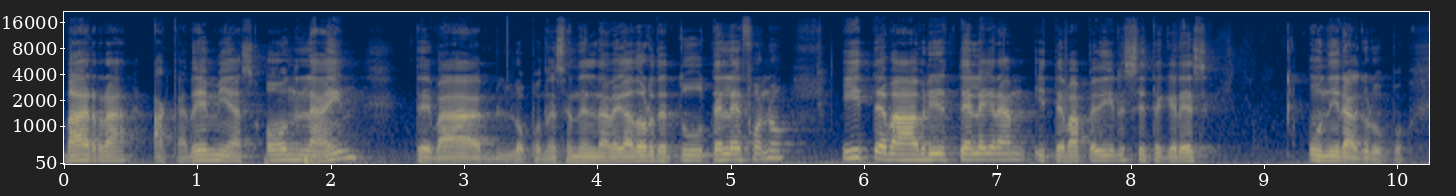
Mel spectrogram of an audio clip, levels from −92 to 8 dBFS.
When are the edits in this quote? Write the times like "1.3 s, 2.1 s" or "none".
none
